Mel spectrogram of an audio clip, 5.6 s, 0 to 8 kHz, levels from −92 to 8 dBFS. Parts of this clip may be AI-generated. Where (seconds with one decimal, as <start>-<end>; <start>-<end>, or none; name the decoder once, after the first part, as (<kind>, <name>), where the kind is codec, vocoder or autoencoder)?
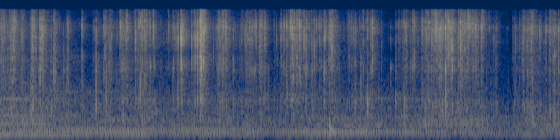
2.5-3.2 (vocoder, BigVGAN v2)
